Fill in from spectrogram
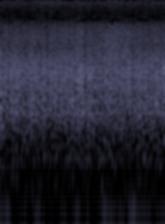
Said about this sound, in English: Cause it's also pouring now.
